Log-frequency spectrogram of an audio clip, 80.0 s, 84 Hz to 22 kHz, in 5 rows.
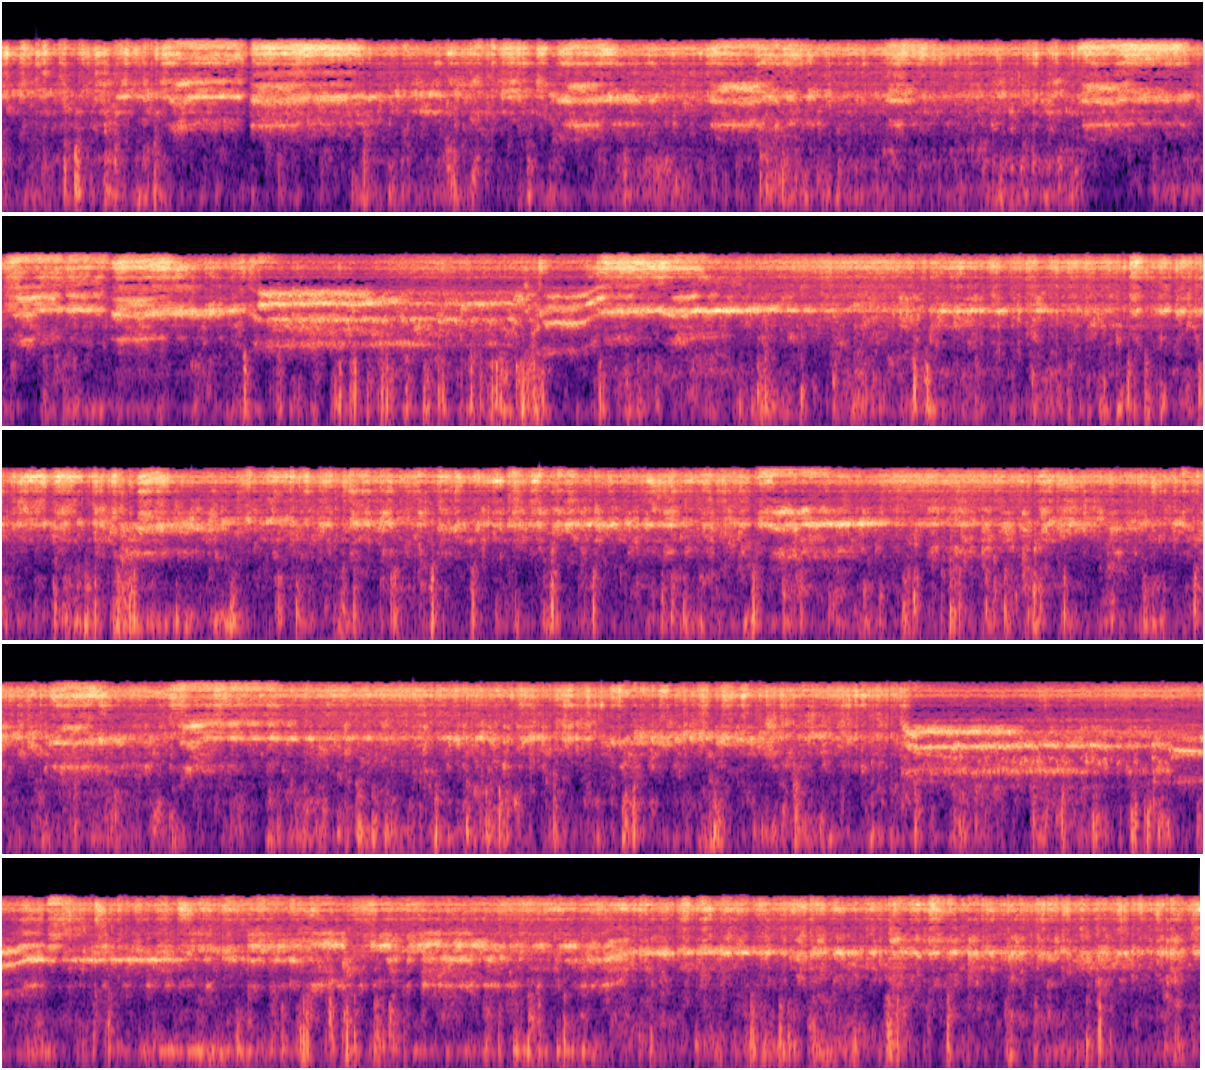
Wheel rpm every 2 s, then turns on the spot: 230, 230, 230, 230, 230, 230, 230, 230, 230, 210, 160, 170, 220, 240, 230, 240, 230, 230, 230, 230, 230, 230, 230, 230, 230, 230, 230, 240, 230, 230, 170, 160, 190, 200, 200, 200, 230, 230, 230, 230.
none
